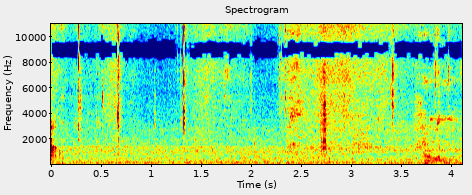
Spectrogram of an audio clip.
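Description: Car interior noise: a steady low rumble of engine and road noise heard from inside the cabin.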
